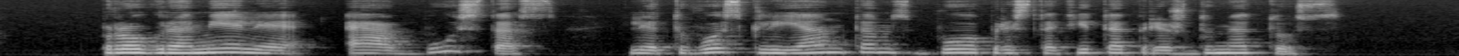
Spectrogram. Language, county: Lithuanian, Tauragė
